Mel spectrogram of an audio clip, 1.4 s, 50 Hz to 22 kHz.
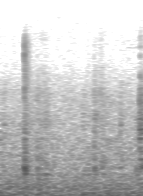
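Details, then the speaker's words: Thermomix TM5/TM6 lid-lock actuator turned by hand via the service hole with a square S0 screwdriver: a few light, crisp ticks, no grinding or skipping; healthy actuator, normal lid-lock operation. "Ten siłownik jest dobry. On dobrze chodzi."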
